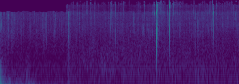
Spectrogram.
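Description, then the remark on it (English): Dry crackling of cellophane crumpled by someone in a studio to imitate a roaring fire, with steady fine snaps and a couple of sharper pops near the end, heard alone without voices. “What you're really hearing is someone mashing a bowl of cornstarch, a door in the studio, and crackling cellophane.”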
